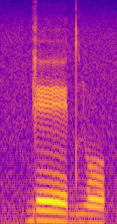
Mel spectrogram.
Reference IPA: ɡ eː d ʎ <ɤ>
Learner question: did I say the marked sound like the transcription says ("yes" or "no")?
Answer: no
